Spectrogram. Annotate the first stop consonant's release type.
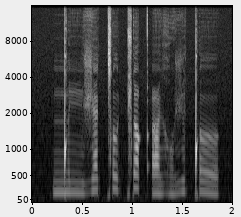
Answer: click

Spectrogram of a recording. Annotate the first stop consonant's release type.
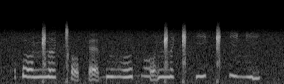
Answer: implosive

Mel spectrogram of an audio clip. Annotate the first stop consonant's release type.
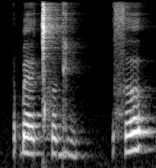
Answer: implosive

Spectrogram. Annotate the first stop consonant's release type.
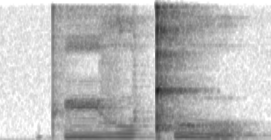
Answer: ejective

